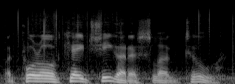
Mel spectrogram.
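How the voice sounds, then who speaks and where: A very deep, mellow frontier lawyer in a vintage radio western. He is steady and kindly, with a folksy storyteller's ease. Music plays faintly behind him. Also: measured pace. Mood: grave storytelling. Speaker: narrator and lead. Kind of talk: old-time radio western narration and acting.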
